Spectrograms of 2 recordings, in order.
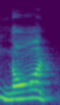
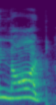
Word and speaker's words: knot: उसी तरह से KNOT, नॉट, इसे पढ़ेंगे नॉट। यहाँ पे भी के साइलेंट है क्योंकि के जस्ट बाद एन आया है।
